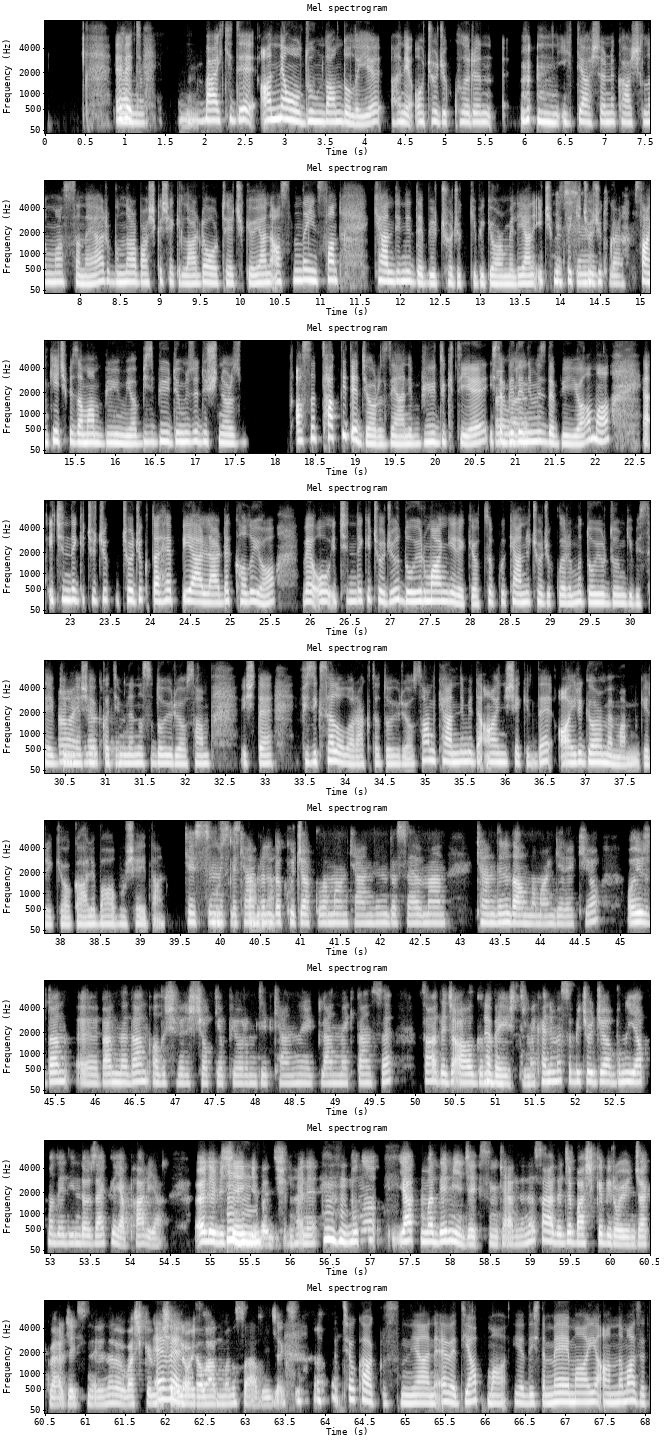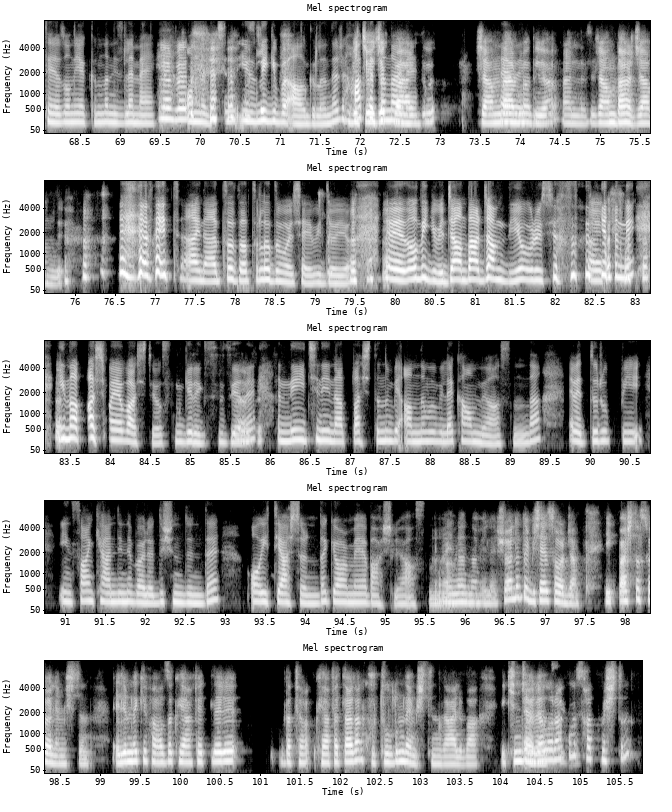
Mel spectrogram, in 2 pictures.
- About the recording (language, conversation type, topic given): Turkish, advice, Minimalist alışveriş yaparak günlük hayatımda gereksiz eşyalardan nasıl kaçınırım?
- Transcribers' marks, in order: tongue click; throat clearing; other background noise; laughing while speaking: "öyle bir şey gibi düşün"; other noise; chuckle; laugh; laugh; laughing while speaking: "Evet! Aynen. Tabii, hatırladım o … başlıyorsun gereksiz yere"; chuckle; laugh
